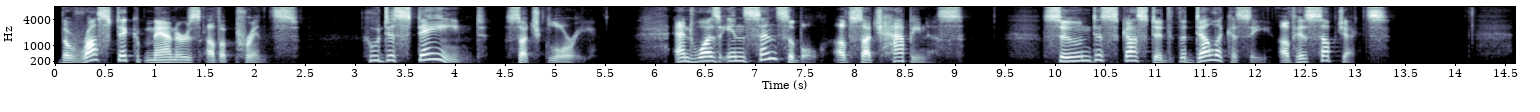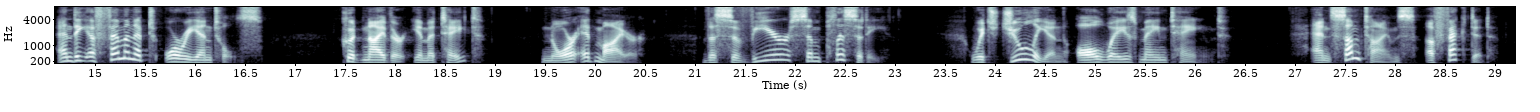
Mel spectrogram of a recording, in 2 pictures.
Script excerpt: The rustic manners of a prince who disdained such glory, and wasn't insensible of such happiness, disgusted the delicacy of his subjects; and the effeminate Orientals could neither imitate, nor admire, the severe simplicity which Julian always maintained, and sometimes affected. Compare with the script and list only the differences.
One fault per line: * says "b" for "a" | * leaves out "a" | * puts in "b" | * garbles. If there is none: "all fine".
* says "was" for "wasn't"
* puts in "soon"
